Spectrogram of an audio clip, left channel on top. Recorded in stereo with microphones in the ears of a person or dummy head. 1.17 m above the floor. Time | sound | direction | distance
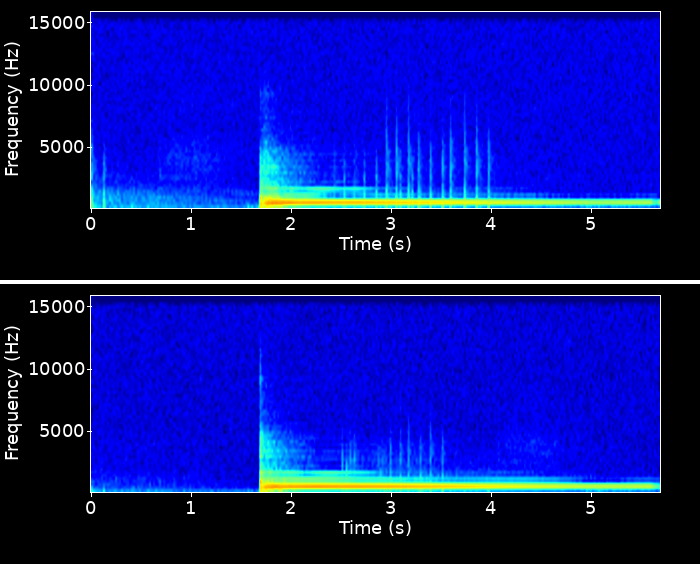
1.7 | a guitar | 30° right (ahead or behind) | 1.2 m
